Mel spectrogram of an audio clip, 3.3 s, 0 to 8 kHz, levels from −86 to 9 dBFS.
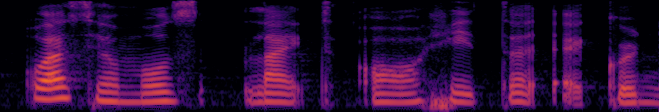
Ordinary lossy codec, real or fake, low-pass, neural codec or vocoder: none; real; none; none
